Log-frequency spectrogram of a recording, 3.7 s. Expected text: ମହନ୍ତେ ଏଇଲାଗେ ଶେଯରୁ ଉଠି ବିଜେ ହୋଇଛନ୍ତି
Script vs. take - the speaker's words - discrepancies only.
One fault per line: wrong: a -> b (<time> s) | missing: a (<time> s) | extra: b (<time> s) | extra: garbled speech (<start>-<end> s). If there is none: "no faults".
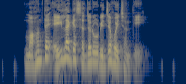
missing: ଉଠି (1.9 s)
